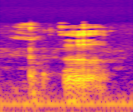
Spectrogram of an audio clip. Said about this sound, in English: Sorry about the burps.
